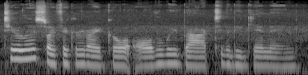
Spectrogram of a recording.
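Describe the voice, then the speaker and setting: A woman's voice: rumbling low, expressive, normal speed, darkish tone, a little hiss or hum, poor audio. A woman with a cold and a nasal voice, chatting casually and rambling with many fillers while making a music tier list. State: congested with a cold. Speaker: music vlogger. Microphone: phone.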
